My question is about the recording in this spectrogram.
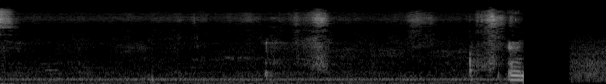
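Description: Wooden spatula stirring and scraping a thick, crumbly ghee, flour and sugar mixture in a non-stick kadai: a few short, faint scrapes over a low steady hum. The sound cuts off suddenly shortly before the end.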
